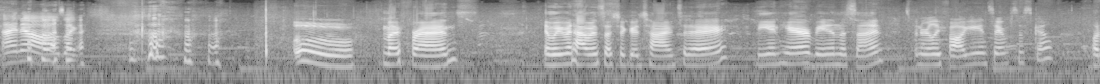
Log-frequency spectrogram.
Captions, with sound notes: - I know. I was like. (both chuckle) - Ooh, my friends. And we've been having such a good time today being here, being in the sun. It's been really foggy in San Francisco.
